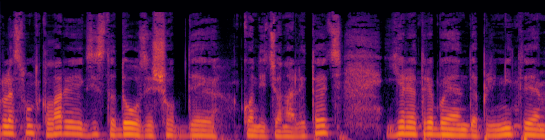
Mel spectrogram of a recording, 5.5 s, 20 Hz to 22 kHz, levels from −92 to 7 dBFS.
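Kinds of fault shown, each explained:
Short concealed packet loss: about 40 ms at 0.49–0.54 s and 10 ms at 2.09–2.11 s never arrived, so the receiver extended the preceding sound to fill them, causing a brief smear. Spectrograms show smoothed, repeated partials; waveforms show an unnaturally regular stretch.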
